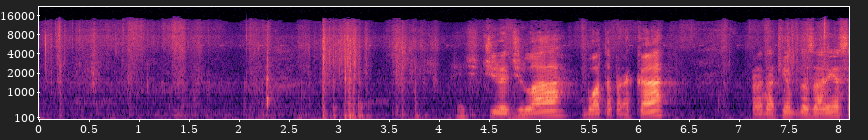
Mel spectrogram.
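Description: Dry pine needles crunch underfoot.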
